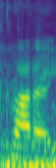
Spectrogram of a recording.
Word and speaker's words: Claddagh: These are Claddagh rings, I was told today. So, we've been pronouncing that wrong. It's Claddagh, yeah.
